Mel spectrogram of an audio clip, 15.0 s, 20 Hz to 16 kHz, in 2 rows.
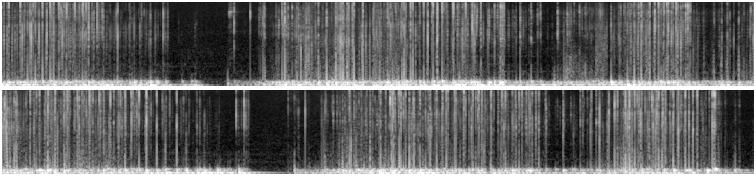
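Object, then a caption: Metal microphone grille. Hands rub and cup the hollow metal grille and body of a bare pink microphone, with fingertips and long nails stroking it. This gives a steady, low rumbling handling noise with a faint brighter scratchy texture. Brief pauses come near 2 and 10 seconds.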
